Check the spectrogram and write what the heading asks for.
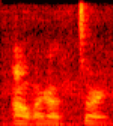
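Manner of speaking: ordinary delivery, nothing marked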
